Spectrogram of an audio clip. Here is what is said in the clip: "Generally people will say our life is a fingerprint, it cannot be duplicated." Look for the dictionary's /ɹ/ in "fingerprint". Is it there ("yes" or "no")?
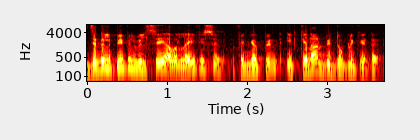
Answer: no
